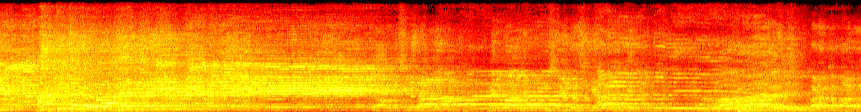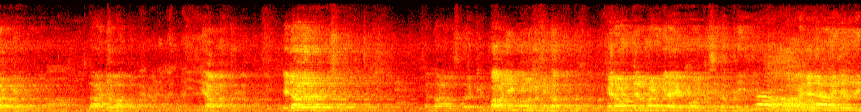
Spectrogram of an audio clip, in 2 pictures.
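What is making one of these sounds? A man sings a mournful chant loudly through a microphone and loudspeakers.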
